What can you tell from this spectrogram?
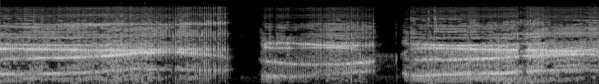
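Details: Woman belching: long, loud, drawn-out belches, three in a row with brief pauses between them.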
